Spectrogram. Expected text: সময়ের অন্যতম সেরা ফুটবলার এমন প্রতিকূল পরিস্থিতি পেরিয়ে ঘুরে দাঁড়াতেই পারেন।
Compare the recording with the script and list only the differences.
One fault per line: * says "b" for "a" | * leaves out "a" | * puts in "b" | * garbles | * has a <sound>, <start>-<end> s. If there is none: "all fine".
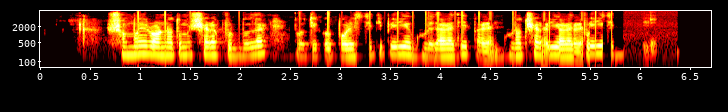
* leaves out "এমন"
* garbles
* has a laugh, 6.0-6.2 s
